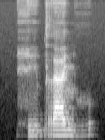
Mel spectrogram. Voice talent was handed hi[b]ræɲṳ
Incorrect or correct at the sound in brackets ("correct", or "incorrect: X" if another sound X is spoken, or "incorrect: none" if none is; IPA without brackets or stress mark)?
correct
